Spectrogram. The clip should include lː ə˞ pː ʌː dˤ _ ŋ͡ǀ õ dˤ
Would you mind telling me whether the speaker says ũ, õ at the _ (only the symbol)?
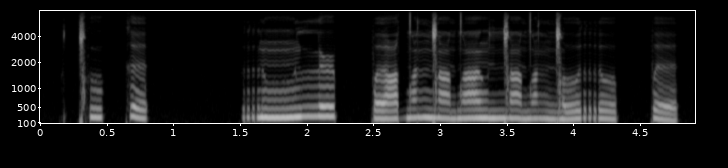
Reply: ũ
